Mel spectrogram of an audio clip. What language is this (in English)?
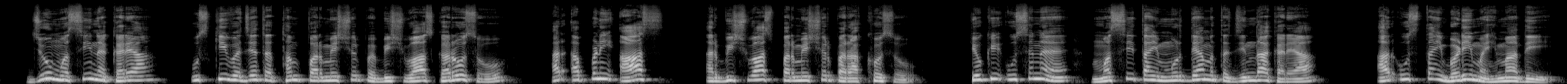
Haryanvi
